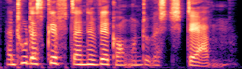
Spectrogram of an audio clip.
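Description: A woman voicing a furious, spiteful old witch in a storybook reading, shrill and shouting in rage. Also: brisk, dry recording, studio quality, natural voice. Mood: gloating.

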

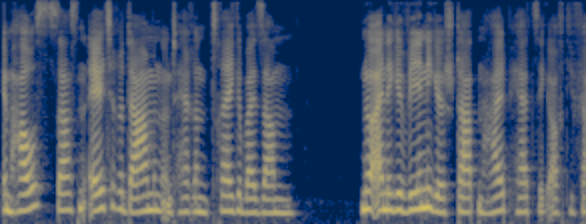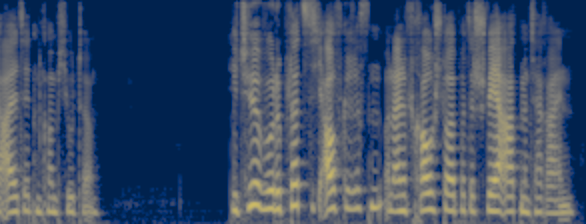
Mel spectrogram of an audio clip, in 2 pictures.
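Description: A woman narrating a story in a measured, even manner. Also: mid-range voice.

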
